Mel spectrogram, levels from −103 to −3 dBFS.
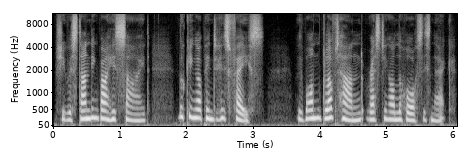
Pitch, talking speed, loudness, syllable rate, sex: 220 Hz, 200 wpm, -19 LUFS, 5.4 syllables/s, female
